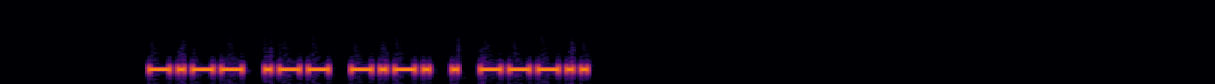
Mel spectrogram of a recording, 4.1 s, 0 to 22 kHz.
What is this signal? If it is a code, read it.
Morse code, heard as a keyed tone, about 52 wpm, 700 Hz. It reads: YWCE8
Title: Code Groups - 5 Letter:Numbers - 50wpm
